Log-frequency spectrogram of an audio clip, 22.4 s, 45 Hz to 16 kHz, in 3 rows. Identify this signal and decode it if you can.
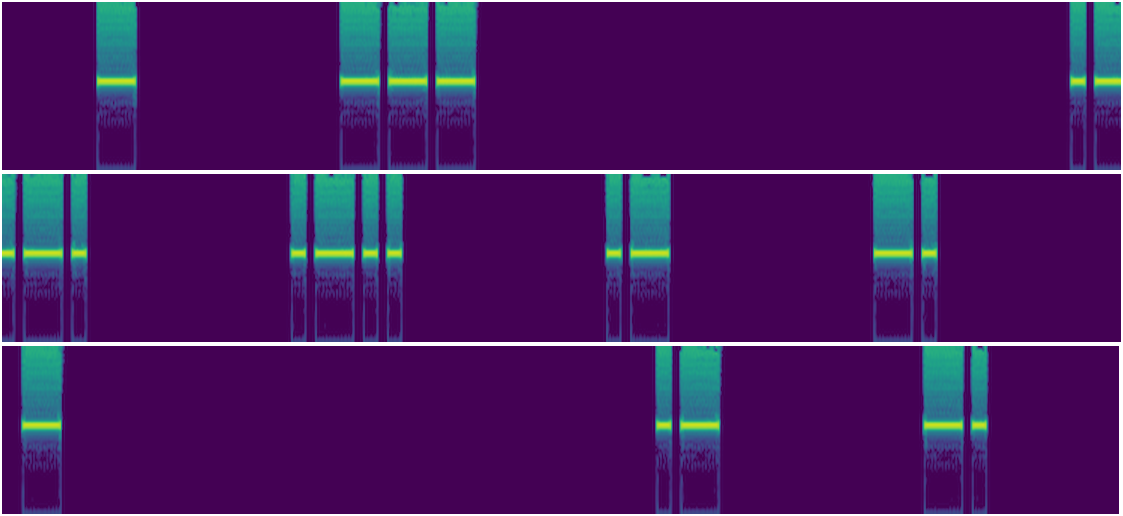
Morse code, heard as a keyed tone, about 15 wpm, spaced as for 5 wpm, 1000 Hz. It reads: TO PLANT AN
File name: qotdfiles / 5wpm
